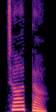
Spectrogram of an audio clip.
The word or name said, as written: ಛೇದಿ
